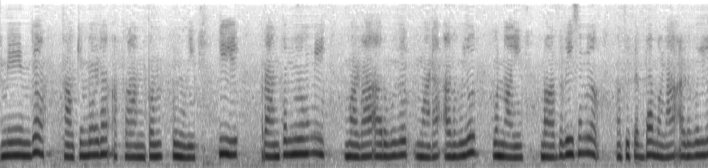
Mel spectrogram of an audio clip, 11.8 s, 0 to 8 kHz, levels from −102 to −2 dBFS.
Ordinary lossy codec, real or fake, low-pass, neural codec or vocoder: none; fake; none; codec, 16 kHz, 1.1 kbps, Voila-Tokenizer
